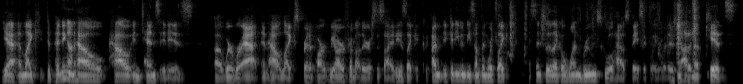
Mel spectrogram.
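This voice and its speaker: A man's voice: on the low side, steady tone, moderate pace, sharp tone. A man casually working out tabletop game story ideas piece by piece, with a wry streak, as a podcast player. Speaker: player in an actual-play podcast. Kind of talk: casual collaborative game planning.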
